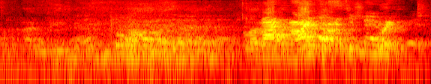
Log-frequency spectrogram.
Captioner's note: laughter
